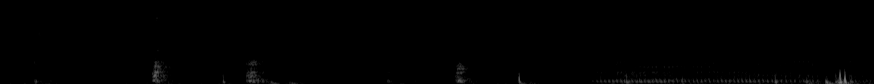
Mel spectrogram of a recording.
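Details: Cavalier King Charles Spaniel indoors growling at belts hanging on a door, perhaps mistaking them for snakes: scattered soft knocks and thumps, then a sustained low rumbling growl for about two seconds ending in a sharper sound.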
